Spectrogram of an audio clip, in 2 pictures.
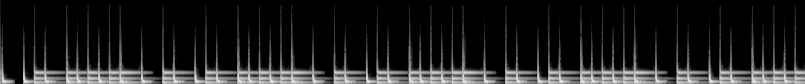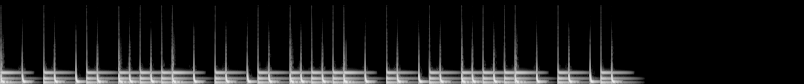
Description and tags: A simple loop using lmms
groovy, mistery, drums, garbage, loop, rhythm, improvised, beat, synth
